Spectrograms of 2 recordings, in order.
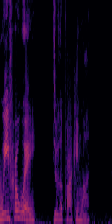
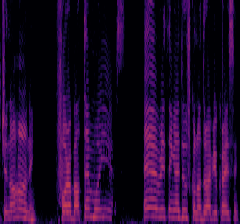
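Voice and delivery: put-on accented mother, slightly raised voice; smiling Cuban mother; 4 semitones higher than usual. A narrator's reading. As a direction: explain fondly to your grown daughter. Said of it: "smiled and said".

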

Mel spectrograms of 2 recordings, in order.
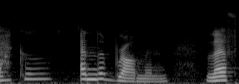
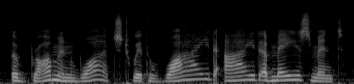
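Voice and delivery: usual speaking voice

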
